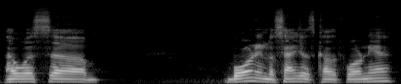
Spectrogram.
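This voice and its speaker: Man, warm dark tone, halting with fillers, dry studio sound. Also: mid-range voice, steady tone, clean tone, no room sound. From Mexico. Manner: halting, with frequent ums and restarts. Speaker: OB/GYN guest. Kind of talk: conversational interview answers.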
